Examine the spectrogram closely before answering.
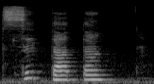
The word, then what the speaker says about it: цитата: Цитата.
